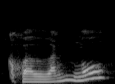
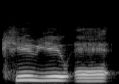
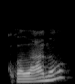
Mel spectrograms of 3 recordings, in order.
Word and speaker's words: Qualano: definitely. And. And it's Qualano. So Qualano. There you go.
